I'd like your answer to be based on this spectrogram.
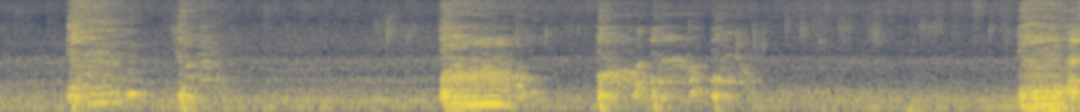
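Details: Deep, harsh barking productive cough in the shower, trying to clear secretions, at times severe enough to double over: several loose, wet-edged coughs over running shower water.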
